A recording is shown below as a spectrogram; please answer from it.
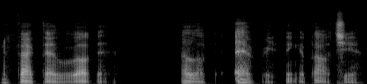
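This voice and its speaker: Young male yandere stalker, played by a man: very low, dry-recorded, doting, earnest, clingy, for intimate audio roleplay. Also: moderate pace, gravelly, pushed and bright, slightly rough, no echo, exaggerated voice. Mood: possessive, adoring. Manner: doting, earnest, dramatic with sighs and chuckles. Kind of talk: intimate ASMR audio roleplay, scripted monologue.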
